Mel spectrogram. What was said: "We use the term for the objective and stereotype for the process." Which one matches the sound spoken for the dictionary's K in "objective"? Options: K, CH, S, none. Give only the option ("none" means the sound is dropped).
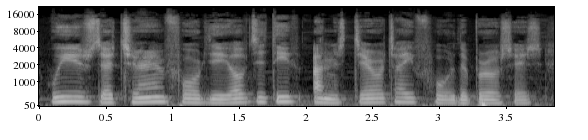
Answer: none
